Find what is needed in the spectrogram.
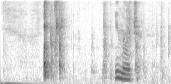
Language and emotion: Russian, neutral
